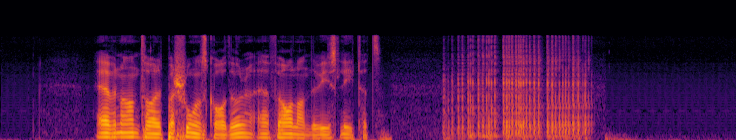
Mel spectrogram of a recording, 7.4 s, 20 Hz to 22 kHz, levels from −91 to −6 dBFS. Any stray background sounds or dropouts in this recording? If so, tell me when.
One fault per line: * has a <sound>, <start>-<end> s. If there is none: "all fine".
* has a squeak, 4.4-6.0 s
